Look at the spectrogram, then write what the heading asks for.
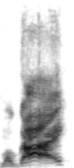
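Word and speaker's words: Mogwai: talk about in ten however moay means devil demon or Gremlin the Mandarin pronunciation is moy and an early attempt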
